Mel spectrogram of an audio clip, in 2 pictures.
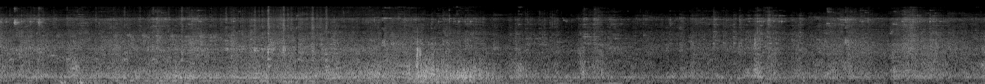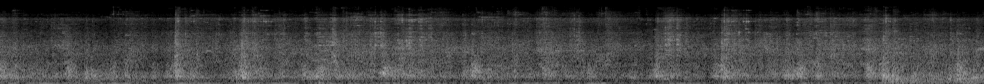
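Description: Railway passenger coaches rolling past at low speed, their wheels knocking over rail joints in an irregular clickety-clack.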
